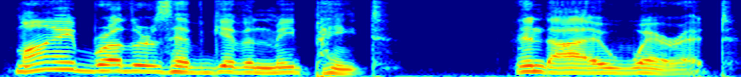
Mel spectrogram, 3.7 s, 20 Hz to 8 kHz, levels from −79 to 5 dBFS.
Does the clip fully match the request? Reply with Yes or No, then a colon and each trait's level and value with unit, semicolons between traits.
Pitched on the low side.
No: medium, 155 Hz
